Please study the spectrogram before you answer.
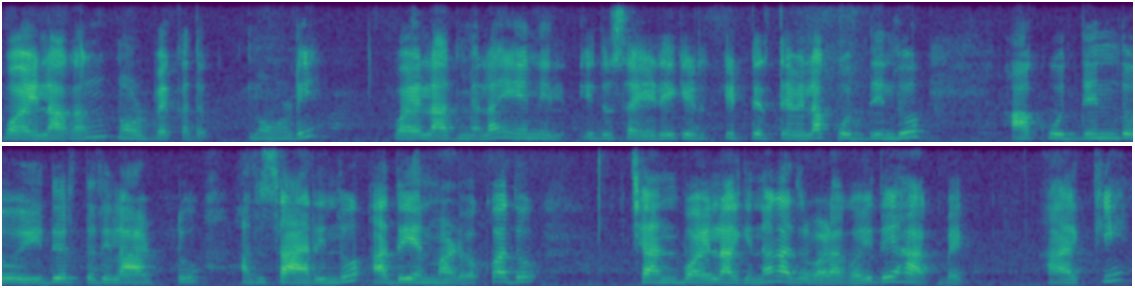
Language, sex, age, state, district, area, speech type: Kannada, female, 18-30, Karnataka, Bidar, urban, spontaneous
